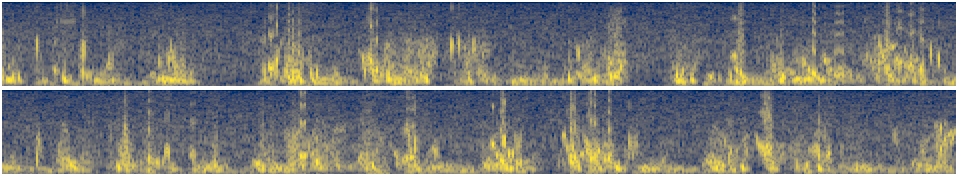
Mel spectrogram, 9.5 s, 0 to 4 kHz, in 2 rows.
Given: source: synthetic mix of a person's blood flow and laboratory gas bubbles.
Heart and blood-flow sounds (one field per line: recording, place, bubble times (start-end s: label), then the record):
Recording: Doppler ultrasound of blood flow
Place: precordium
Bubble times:
0.00-0.21 s: bubbles
0.25-0.58 s: bubbles
0.79-0.97 s: bubbles
1.27-1.62 s: bubbles
1.77-2.18 s: bubbles
2.21-2.46 s: bubbles
2.79-3.14 s: bubbles
3.33-3.50 s: bubbles
3.56-3.75 s: bubbles
3.81-4.73 s: bubbles
4.92-4.99 s: bubbles
5.28-5.64 s: bubbles
5.70-5.91 s: bubbles
6.02-6.98 s: bubbles
7.15-7.41 s: bubbles
7.54-7.98 s: bubbles
8.30-9.10 s: bubbles
9.21-9.29 s: bubbles
9.34-9.54 s: bubbles
From the record:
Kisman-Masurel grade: 343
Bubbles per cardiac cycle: rolling drumbeat, 9 or more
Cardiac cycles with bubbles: 100%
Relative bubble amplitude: loud (0.450 to 0.775)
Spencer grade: 3 (all of the cardiac periods contain showers or single bubble signals, but not dominating or overriding the cardiac motion signals)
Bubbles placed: anywhere in the cardiac cycle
